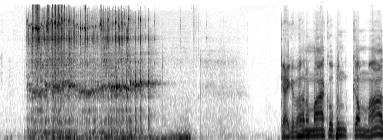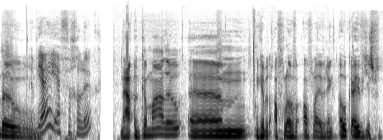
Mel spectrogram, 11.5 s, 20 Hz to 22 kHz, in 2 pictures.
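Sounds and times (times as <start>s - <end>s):
wheel spun by hand with ratcheting clicks: 0.4s - 2.6s
speech: 4.2s - 11.4s.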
